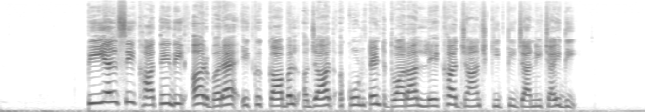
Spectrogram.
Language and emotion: Dogri, neutral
